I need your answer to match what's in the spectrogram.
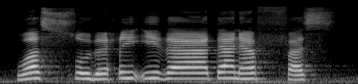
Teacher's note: با حروف قلقلہ ہے، آواز واپس پلٹ کر آئے گی۔ صاد موٹا پڑے جانے والا لفظ۔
